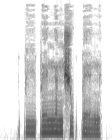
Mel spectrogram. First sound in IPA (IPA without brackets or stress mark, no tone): p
